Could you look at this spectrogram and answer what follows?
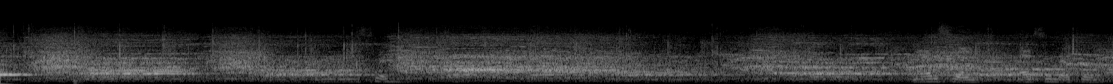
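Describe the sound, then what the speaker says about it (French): Large crowd at an Alassane Ouattara campaign rally in Bondoukou cheering and applauding, a dense sustained roar with swelling waves, chanting voices and a speaker heard over it. "on accueille son Excellence Alassane Ouattara sous vos applaudissements"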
